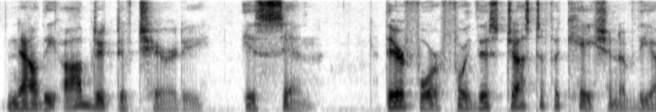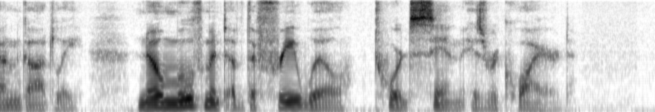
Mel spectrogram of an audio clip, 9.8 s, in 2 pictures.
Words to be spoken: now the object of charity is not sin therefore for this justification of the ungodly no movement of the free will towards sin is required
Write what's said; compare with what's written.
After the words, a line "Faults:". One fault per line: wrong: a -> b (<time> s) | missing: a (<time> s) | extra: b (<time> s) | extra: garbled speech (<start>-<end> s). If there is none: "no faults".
now the object of charity is sin therefore for this justification of the ungodly no movement of the free will towards sin is required
Faults:
missing: not (2.0 s)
